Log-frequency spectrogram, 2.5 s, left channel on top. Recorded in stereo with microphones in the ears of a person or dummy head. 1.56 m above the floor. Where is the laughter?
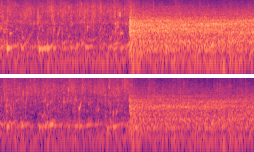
No laughter in this recording.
